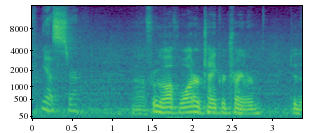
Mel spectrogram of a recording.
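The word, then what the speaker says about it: Fruehauf: Consider, discuss, and take appropriate action to donate RBU051, a 1985, you say pronounce that fruhoff. Yes, sir. Fuhoff water tanker trailer to the Mountain Home Volunteer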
